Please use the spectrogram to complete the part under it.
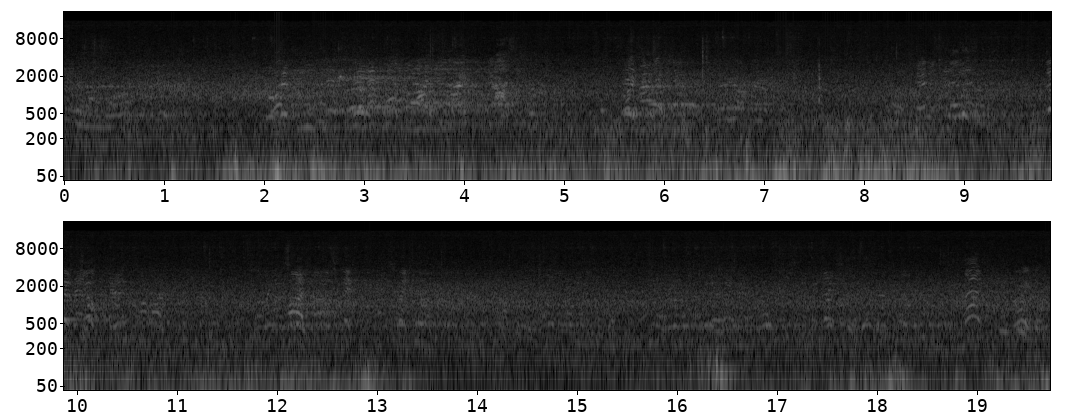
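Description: Players shout and call to each other across an open field.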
